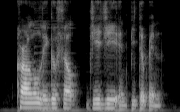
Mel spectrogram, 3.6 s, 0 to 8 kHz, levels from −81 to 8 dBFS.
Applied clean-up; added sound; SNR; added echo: neural mask model DeepFilterNet 3.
